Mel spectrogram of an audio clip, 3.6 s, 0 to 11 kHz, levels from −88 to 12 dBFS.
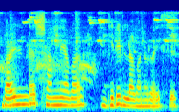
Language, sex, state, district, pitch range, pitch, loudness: Bengali, female, West Bengal, Cooch Behar, 190-225 Hz, 210 Hz, -15 LUFS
